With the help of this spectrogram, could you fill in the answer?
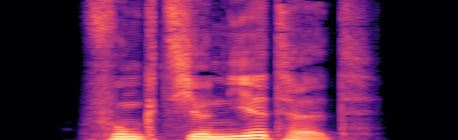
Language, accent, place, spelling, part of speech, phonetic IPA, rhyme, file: German, Germany, Berlin, funktioniertet, verb, [fʊŋkt͡si̯oˈniːɐ̯tət], -iːɐ̯tət, De-funktioniertet.ogg
- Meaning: inflection of funktionieren: 1. second-person plural preterite 2. second-person plural subjunctive II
